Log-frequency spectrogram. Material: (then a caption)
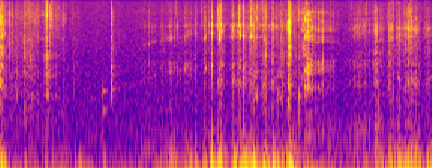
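Soap. A utility knife blade scrapes crumbly curls off the surface of a dry, solid rectangular white bar of soap held in hand. Quick, uneven scraping strokes come about four per second, giving short dry crackles and bright scratchy streaks over a low rumble. The sound swells in the middle and then eases off slightly.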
